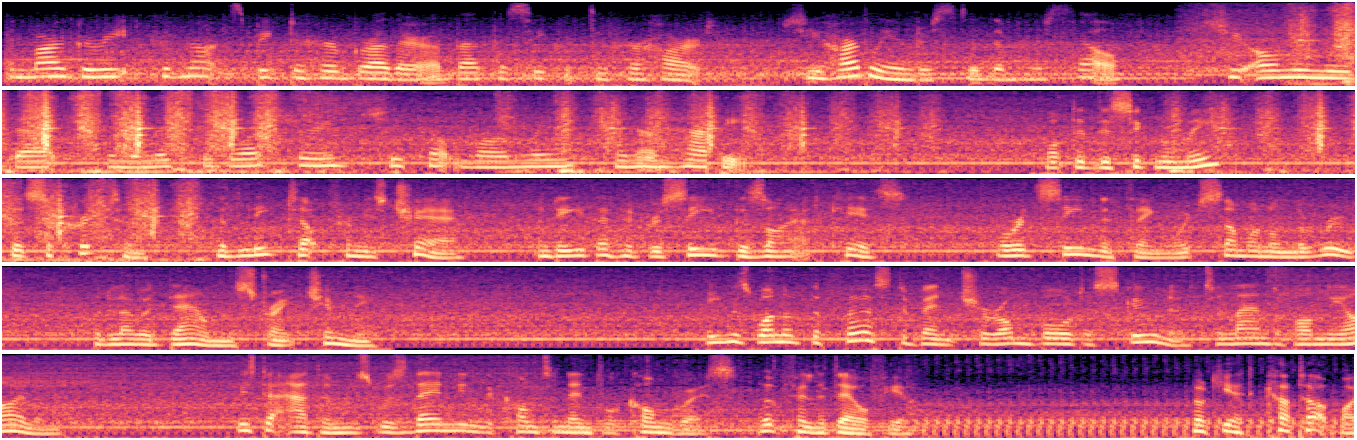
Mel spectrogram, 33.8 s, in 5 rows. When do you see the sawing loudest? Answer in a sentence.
The loudest moment of the sawing is at 7 seconds.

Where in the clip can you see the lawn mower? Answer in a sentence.
You can hear the lawn mower from 0.0 to 33.7 s.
